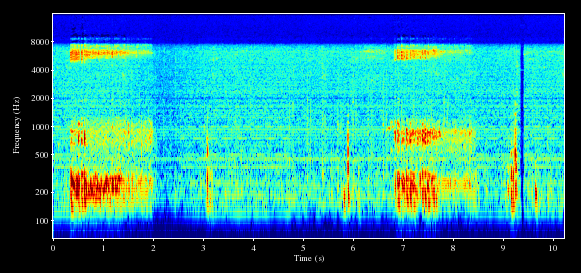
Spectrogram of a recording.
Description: This is my new Shar Pei puppy, Sir Winston Churchill. He's 3 months old and snores a LOT!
